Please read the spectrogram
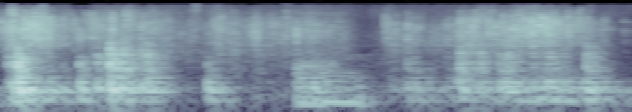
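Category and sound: household object, dice being rolled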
